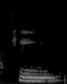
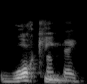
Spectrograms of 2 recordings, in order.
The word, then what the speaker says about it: walking: after me walking walk walking the L is silent it's walking walking walking at night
